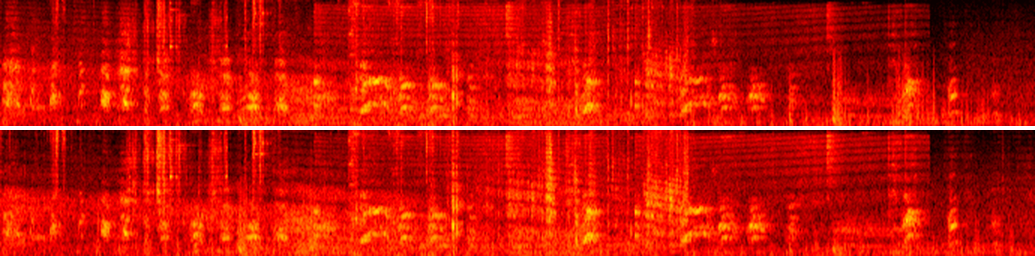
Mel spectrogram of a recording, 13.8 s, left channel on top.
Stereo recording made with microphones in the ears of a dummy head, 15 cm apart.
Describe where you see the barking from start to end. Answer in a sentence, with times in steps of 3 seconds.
In this clip you hear the barking on the left from 0 s, in the centre from 6 s and on the right from 9 s.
